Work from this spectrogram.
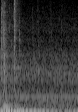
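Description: Two quick keystroke clicks on a computer keyboard while a command is typed during map making, followed by a low steady hum with no further typing.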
